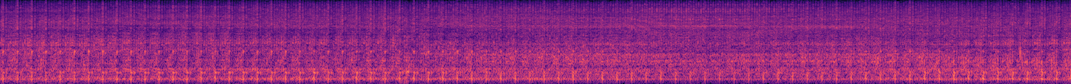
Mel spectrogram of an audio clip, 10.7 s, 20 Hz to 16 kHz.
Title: BMW M52 weird noise.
